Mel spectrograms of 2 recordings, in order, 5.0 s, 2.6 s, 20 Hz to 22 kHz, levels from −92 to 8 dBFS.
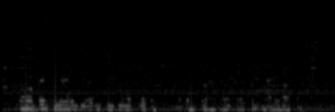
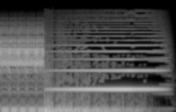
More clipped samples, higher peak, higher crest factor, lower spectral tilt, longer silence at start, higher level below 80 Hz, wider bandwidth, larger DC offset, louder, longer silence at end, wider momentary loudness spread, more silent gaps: neither; second, -46 dBFS vs -2 dBFS; about the same, 16 dB vs 16 dB; first, -6 dB/octave vs -3 dB/octave; about the same, 0.05 s vs 0 s; second, -82 dBFS vs -30 dBFS; second, 11.5 kHz vs 15.5 kHz; neither; second, -63 LUFS vs -18 LUFS; about the same, 0 s vs 0.05 s; first, 9 LU vs 6 LU; neither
